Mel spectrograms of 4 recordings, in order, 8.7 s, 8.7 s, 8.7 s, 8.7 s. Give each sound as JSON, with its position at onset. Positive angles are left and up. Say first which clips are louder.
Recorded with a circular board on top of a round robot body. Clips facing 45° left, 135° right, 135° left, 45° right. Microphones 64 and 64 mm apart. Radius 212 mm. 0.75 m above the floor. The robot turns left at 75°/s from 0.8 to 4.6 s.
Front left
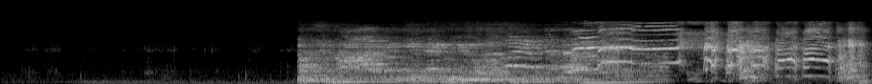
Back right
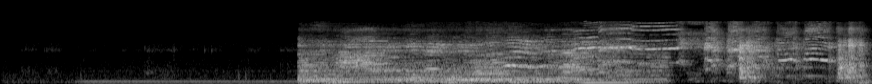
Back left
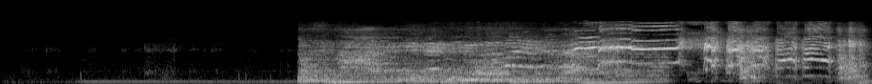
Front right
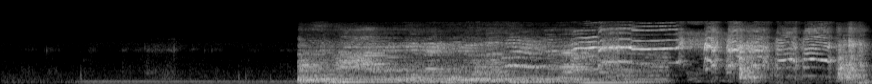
{"t": 3.0, "sound": "singing", "louder": "even, front right 4 dB", "azimuth_deg": -35, "distance_m": 1.3}
{"t": 5.7, "sound": "crying", "louder": "front left 6 dB, even", "azimuth_deg": 55, "distance_m": 0.5}
{"t": 7.4, "sound": "a squeak", "louder": "front left 2 dB, front right 1 dB", "azimuth_deg": -80, "distance_m": 1.0}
